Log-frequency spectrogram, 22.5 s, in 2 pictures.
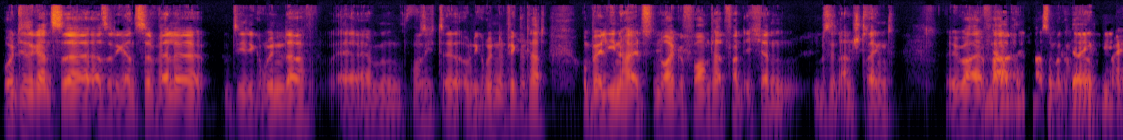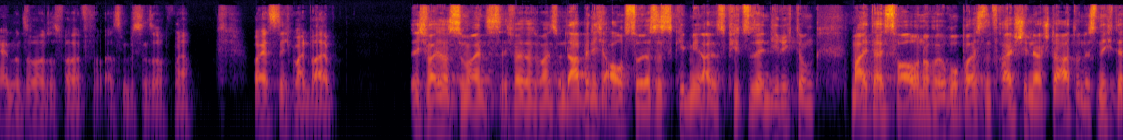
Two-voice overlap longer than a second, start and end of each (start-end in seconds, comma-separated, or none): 9.8-11.2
